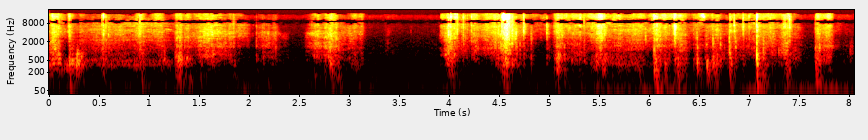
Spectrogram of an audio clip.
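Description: Old book pages and loose vintage paper sheets rustling and sliding as they are leafed through and shuffled by hand, in short bursts with a brief quiet pause about three seconds in.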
